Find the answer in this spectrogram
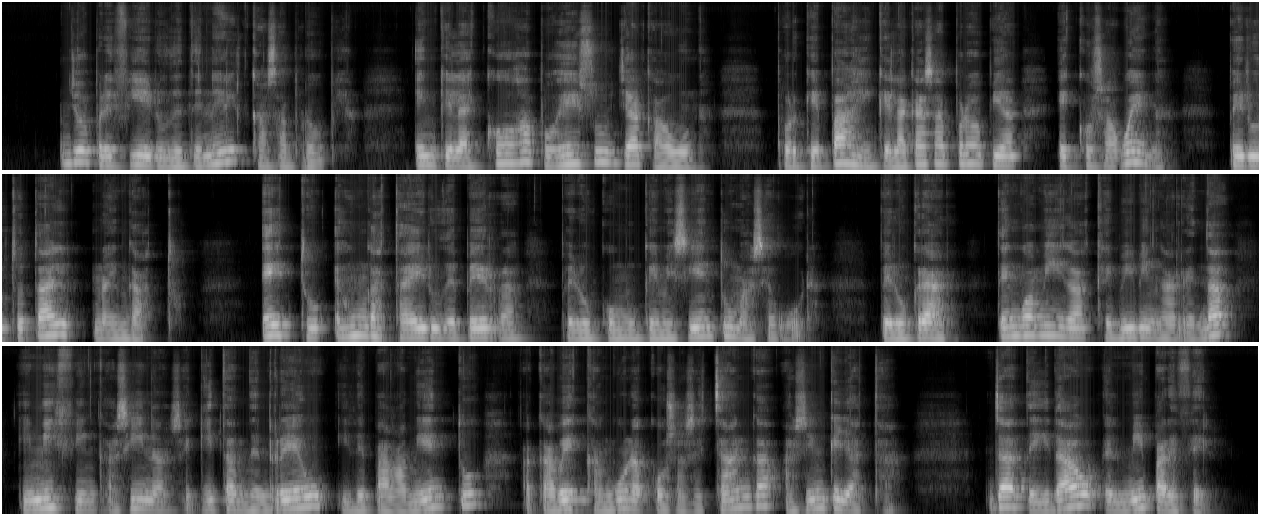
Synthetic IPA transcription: ɟ͡ʝo̞pɾe̞fje̞ɾuðe̞t̪e̞ne̞lkasapɾo̞pja | e̞ŋke̞lae̞hko̞hapo̞se̞suʝakauna | po̞ɾke̞pasike̞lakasapɾo̞pja | e̞hko̞saβwe̞na | pe̞ɾut̪o̞t̪alnajŋɡaht̪o̥ | e̞ht̪ue̞suŋɡaht̪aeɾuðe̞pe̞ra | pe̞ɾuko̞muke̞me̞sje̞nt̪umase̞ɣ̞ṵɾa | pe̞ɾukɾaɾ | t̪e̞ŋɡoamiɣ̞ahkʰe̞βiβ̞iŋare̞nd̪a | imiθiŋkasinase̞kit̪and̪e̞nre̞uiðe̞paɣ̞amjẽ̞nt̪u | a̰kaβe̞hkaŋɡunako̞sas̬e̞t͡ʃaŋɡaʔas̬iŋke̞ʝaeht̪ʰa | ɟ͡ʝat̪ejðawe̞lmipaɾe̞θe̞l

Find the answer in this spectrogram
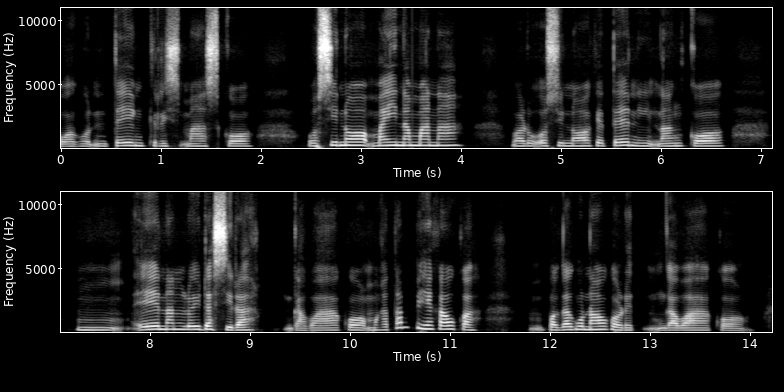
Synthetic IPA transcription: waɡunit̪eŋkɾismasko | osinomainamana | waɾuʔosinoket̪eninaŋko | enanloidasiɾa | ɡawakomakat̪ampeːkauka | paɡaɡunaokoɾɛɡawako

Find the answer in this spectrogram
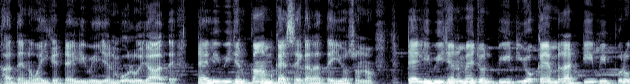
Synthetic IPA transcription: kʰaːt̪enəʋaːikeʈeːliːʋiːd͡ʒənboːlod͡ʒaːt̪ɦeʈeːliːʋiːd͡ʒənkaːmkɛːsekəɾaːt̪ejosʊnoːʈeːliʋiːd͡ʒənmẽd͡ʒoːnʋiːɖijokɛːmɾaʈiːbipɾoː

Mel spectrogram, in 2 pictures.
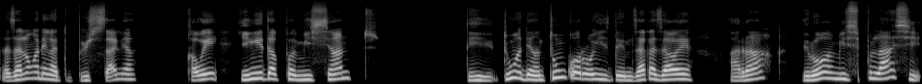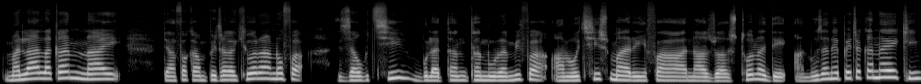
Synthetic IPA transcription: razaluŋəneŋat̪ib̥ysiz̥ana | kawe | iɲit̪̬aku̥pamisiant̪u̥ | d̪̥ed̪uŋəd̪eant̪uŋkaɾoizid̪emizakəzawe | aɾa | iɾoamisi̥pilasimalalakannaj | d̪̥eafakamipeʈ͡ʂakakiwɾaːnofa | zawt͡simbulət̪ant̪anuɾamifaa̰not͡sisumaɾefənazazu̥t̪onəd̪ea̰nozaniapeʈ͡ʂakanajakiɲ

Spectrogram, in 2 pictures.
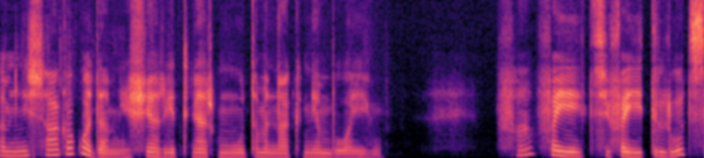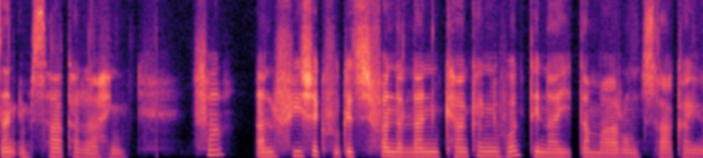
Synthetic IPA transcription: aminisakakuad̪amiʃiaɾet̪iɲaɾimut̪əmanakiniambuaiɲ | fafait͡sifaɦit̪ilut̪i̥z̥aɲimisakəraɦiɲi̥ | fa | alufiʃakiv̥ukʲat͡si̥fanalanikʲʰaŋkaŋivonit̪enaɦit̪amaɾaminisakaŋi

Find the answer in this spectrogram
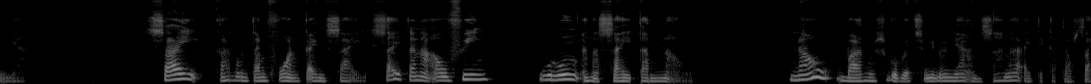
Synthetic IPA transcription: o̰nia | sajkano̞ntanfuankajnsa̰j̰sajtanaʔawfiŋ | uɾuŋa̰nasajtanːa̰w | nawbanusɡo̞βe̞t͡ʃmino̞niaanasanaɾʔa̰jte̞katasa

